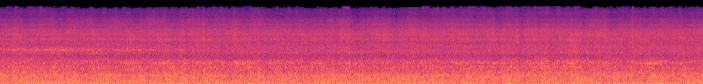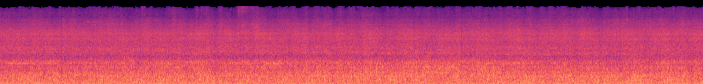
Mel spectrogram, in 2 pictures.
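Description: Freight train of covered boxcars rolling past close by: a loud, steady rumble of steel wheels on the rails, with a faint high wheel squeal in the first few seconds.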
